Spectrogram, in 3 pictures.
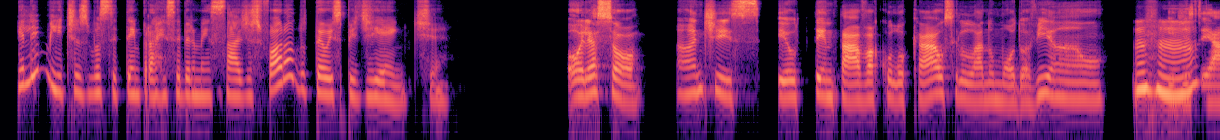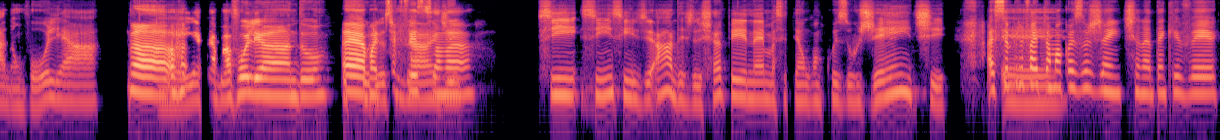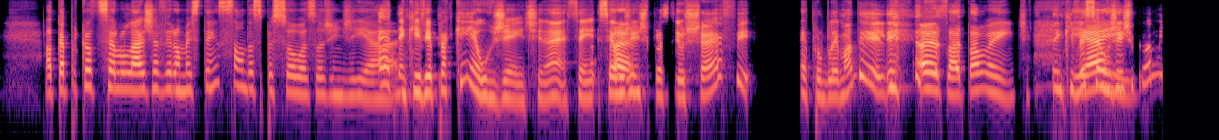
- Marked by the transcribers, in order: other noise; laugh
- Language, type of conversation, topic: Portuguese, podcast, Quais limites você estabelece para receber mensagens de trabalho fora do expediente?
